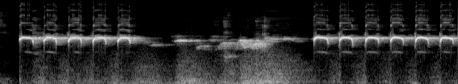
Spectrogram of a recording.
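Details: Japanese white-eye lure song used to provoke wild birds: rapid, evenly spaced high piping notes in a trill, a softer twittering passage with rustling, then the quick piping series again.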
